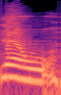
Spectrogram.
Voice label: "ren4 wu4", Chinese

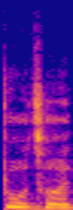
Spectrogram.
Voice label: "zhu4 ce4", Chinese

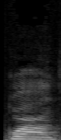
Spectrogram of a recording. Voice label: "gua4", Chinese

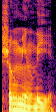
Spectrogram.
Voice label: "sheng1ming4li4", Chinese

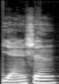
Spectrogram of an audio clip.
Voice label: "yan2shen1", Chinese

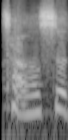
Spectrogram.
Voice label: "ceng2ci4", Chinese

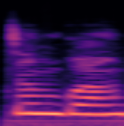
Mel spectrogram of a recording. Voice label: "zeng1guang1", Chinese

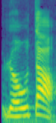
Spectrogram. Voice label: "rou2 dao4", Chinese

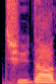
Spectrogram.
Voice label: "qu2 dao4", Chinese

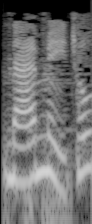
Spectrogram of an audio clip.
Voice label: "nan2mei3zhou1", Chinese

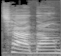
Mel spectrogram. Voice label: "qia4 dang4", Chinese

